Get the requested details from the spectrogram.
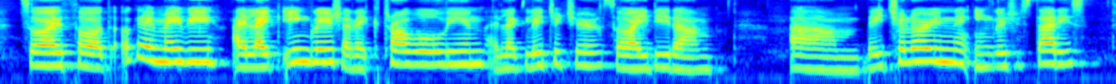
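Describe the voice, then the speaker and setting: On a very clean recording with a silent background, a woman with a Spanish accent speaks at a moderate pace with ordinary pitch variation. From Canary Islands, Spain (Tenerife). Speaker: graduate student and podcast interviewer. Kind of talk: casual interview. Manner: laughs often; halting.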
